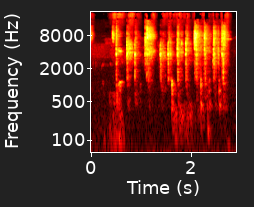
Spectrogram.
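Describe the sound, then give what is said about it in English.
A voice imitates chittering insect mandibles with a rapid run of about a dozen sharp, dry mouth clicks and clacks, fairly loud, in a quick uneven rhythm with no words. “And then he would slip into his own, like, indigenous tongue um, of clicking and clacking mandibles.”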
